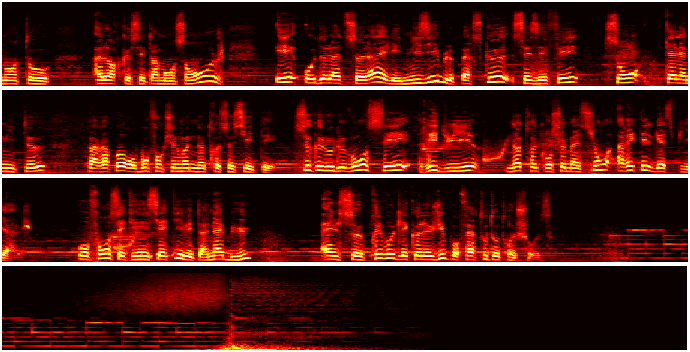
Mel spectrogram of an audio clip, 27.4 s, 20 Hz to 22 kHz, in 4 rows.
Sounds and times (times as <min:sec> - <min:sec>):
Speech: 0:00.0 - 0:02.2, 0:02.8 - 0:16.2, 0:16.9 - 0:19.3
Music: 0:00.0 - 0:25.4.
